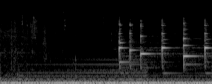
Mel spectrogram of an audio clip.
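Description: Mobile phone ringtone: a quick run of short, plinking notes that starts about a second in, over a low steady hum.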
